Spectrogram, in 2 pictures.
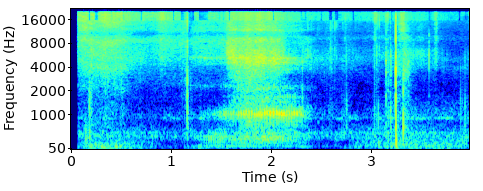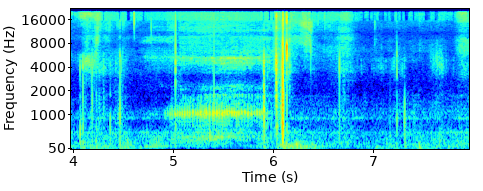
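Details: Two loud rattling snores with a whistling edge, each on a breath in, about three seconds apart; snoring.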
